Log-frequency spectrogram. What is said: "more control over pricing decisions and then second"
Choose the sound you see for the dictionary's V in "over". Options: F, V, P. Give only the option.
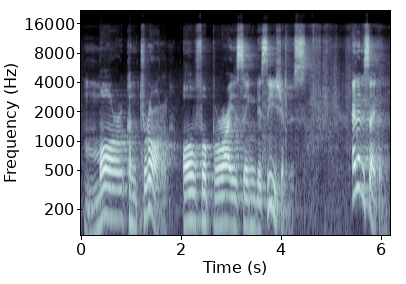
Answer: F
